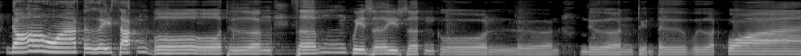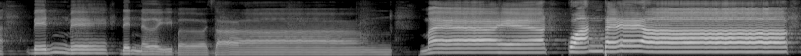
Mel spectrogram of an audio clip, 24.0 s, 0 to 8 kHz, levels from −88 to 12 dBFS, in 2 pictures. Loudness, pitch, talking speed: -17 LUFS, 160 Hz, 70 wpm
